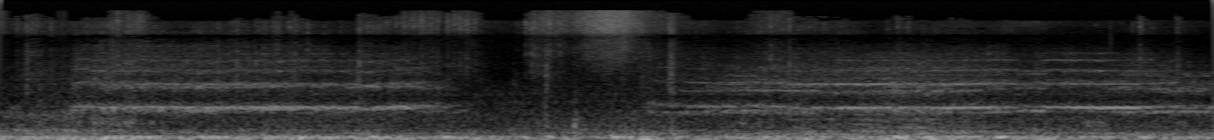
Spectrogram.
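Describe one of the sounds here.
A car engine roars at high revs, dropping briefly during a gear change.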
